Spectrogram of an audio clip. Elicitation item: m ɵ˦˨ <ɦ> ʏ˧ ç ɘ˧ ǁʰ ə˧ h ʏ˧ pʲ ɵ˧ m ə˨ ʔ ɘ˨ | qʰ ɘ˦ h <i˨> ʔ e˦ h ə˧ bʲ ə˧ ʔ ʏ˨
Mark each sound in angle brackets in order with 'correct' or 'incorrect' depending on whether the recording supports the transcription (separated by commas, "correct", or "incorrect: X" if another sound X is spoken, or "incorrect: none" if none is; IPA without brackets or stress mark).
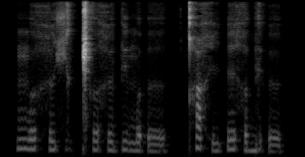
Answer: incorrect: h, correct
